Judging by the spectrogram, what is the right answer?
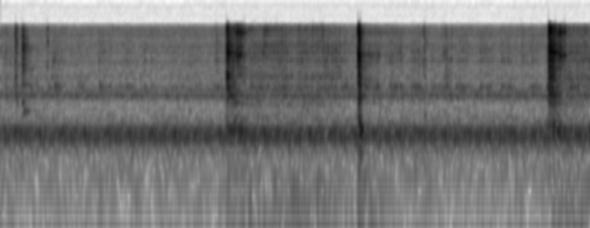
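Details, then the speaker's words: Electric boiler circulating pump after motor replacement with new coupler and oiled motors, previously making a loud banging noise: quiet, steady hum, faint even tone, only a few light clicks, no rattle; normal pump running. "Alrighty, here it goes. Ah, nice and quiet."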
